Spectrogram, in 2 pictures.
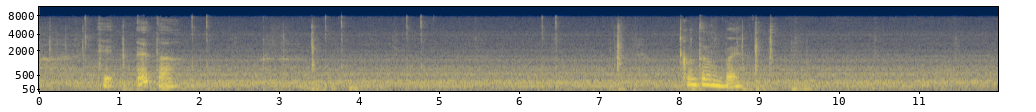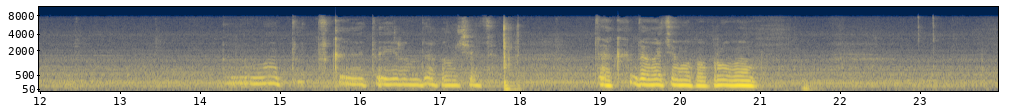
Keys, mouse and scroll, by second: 1.9 shift+click, 3.5 alt+shift+click, 4.6 alt+shift+click, 6.2 alt+shift+click, 8.8 ctrl+b, 22.9 click.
